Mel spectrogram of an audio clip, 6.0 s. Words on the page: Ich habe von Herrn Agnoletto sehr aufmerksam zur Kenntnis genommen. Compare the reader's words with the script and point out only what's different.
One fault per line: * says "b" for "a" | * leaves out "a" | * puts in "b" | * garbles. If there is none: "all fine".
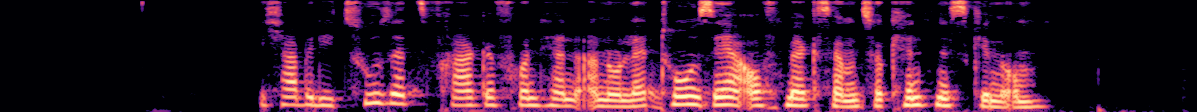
* puts in "die Zusatzfrage"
